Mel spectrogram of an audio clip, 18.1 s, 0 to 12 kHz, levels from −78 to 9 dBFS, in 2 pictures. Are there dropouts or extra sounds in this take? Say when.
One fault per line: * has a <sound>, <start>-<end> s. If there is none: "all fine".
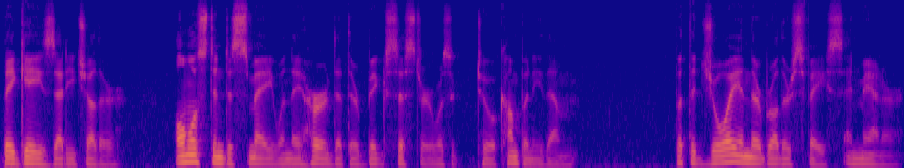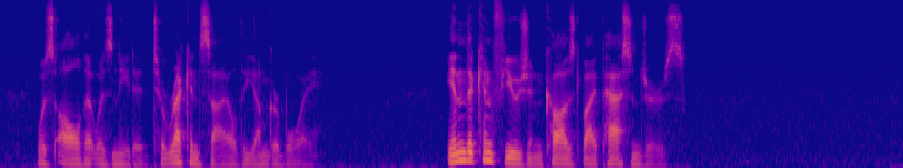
all fine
